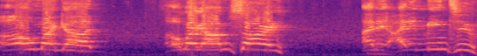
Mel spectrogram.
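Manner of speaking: high, loud, panicked voice.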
